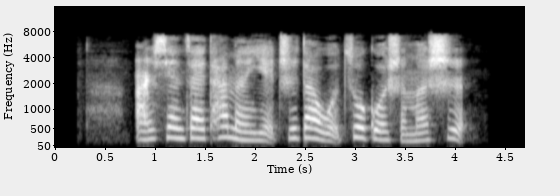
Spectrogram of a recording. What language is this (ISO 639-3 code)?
zho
